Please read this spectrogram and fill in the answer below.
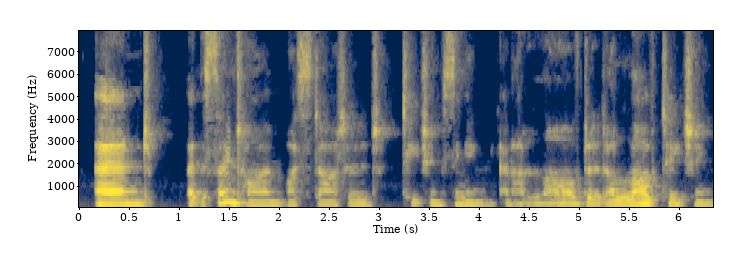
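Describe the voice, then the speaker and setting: In an Australian accent, a woman speaks at a fairly slow pace with a very deep, low pitch, lively intonation, a somewhat breathy sound and big swings in loudness. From Australia (Perth). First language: Swiss German. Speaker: life coach. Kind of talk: webinar presentation.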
